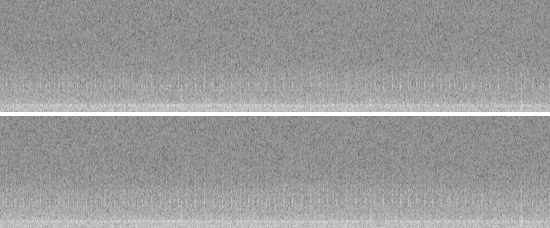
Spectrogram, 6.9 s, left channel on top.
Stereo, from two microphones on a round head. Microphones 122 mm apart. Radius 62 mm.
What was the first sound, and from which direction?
Only background noise.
